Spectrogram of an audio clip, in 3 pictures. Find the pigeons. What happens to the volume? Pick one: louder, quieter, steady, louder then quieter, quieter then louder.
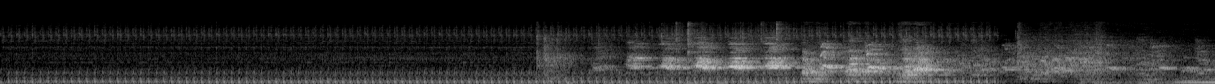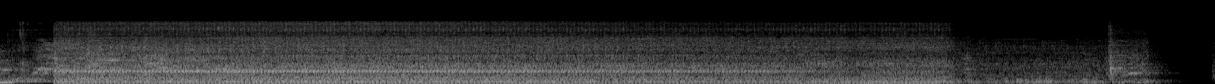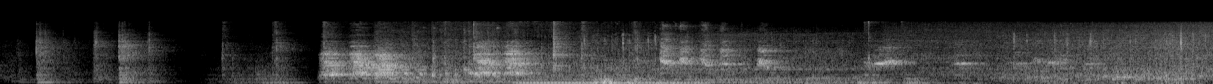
quieter then louder.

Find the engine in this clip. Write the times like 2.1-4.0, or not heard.
0.0-23.6, 28.0-36.3.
